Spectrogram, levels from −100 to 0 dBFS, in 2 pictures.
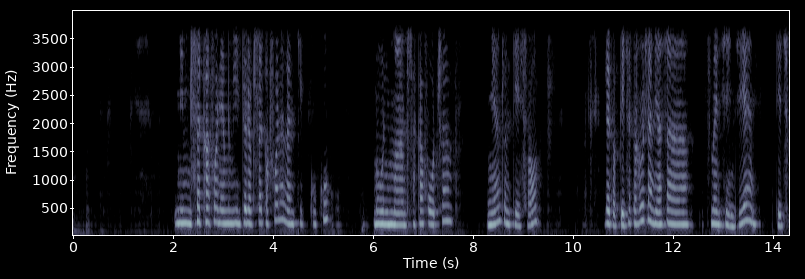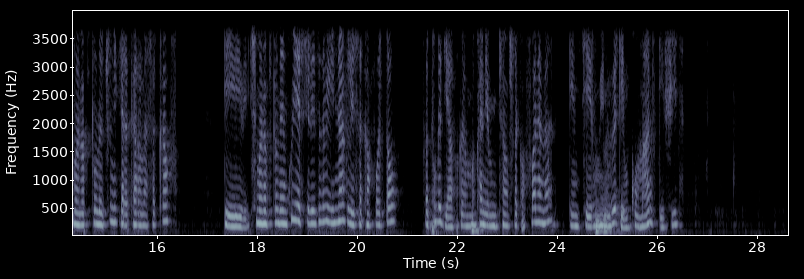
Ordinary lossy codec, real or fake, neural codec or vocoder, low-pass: none; fake; codec, 16 kHz in and 24 kHz out, 1.1 kbps, FireRedTTS-2 codec; 3.6 kHz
